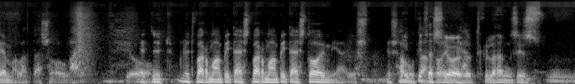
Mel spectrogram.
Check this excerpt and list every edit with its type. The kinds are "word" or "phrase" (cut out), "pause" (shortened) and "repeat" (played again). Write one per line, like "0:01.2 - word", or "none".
0:02.5 - repeat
